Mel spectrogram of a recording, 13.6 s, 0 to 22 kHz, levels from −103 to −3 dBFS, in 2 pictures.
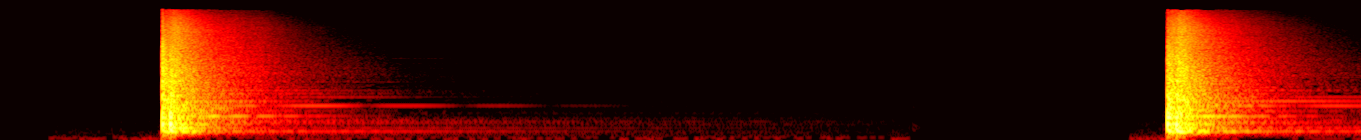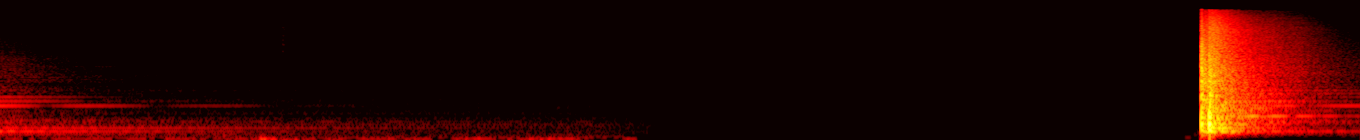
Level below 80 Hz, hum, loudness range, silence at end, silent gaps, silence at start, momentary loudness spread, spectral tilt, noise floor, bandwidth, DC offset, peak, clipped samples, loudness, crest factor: -70 dBFS; none; 8 LU; 0.55 s; 4.64-5.64 s, 10.07-12.73 s; 0.8 s; 20 LU; -1.5 dB/octave; -89 dBFS; 16.5 kHz; under 0.1%; 0 dBFS; under 0.1%; -20 LUFS; 30 dB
